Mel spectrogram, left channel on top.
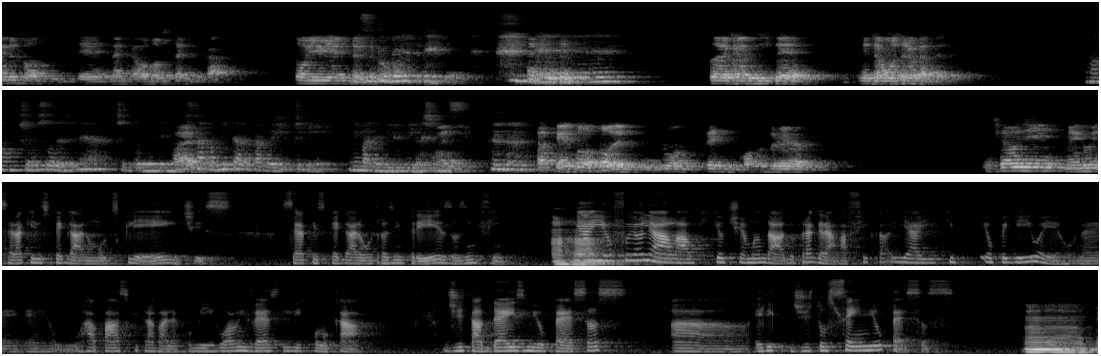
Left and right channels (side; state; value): both; different; correlation 0.00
